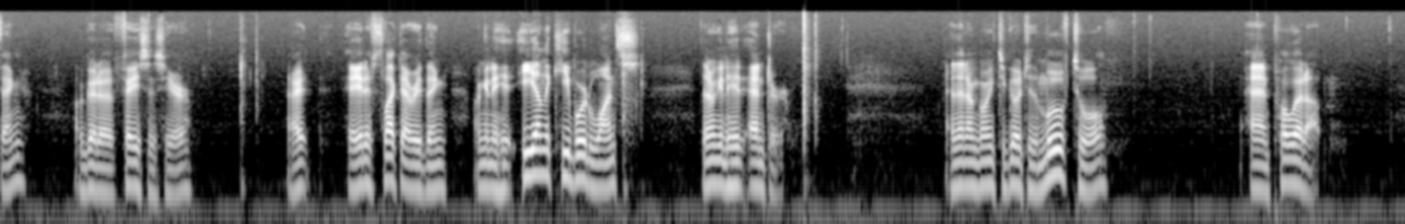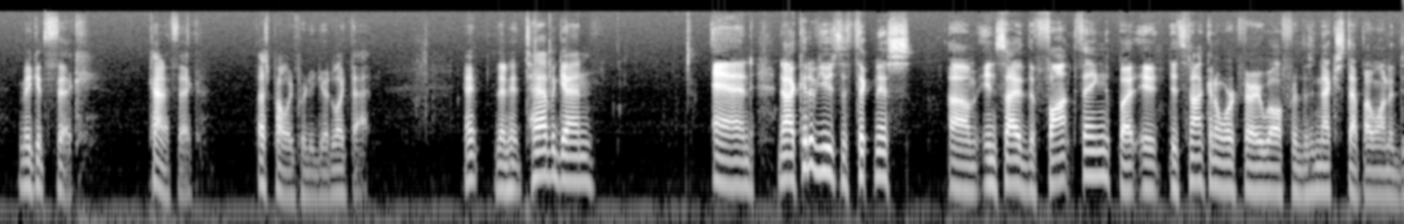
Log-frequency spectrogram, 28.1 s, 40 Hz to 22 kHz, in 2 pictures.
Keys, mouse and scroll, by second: 2.3 a, 6.2 e, 8.1 Return, 11.5 click, 17.0-20.2 drag, 19.3 Tab, 20.2-28.0 middle drag.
